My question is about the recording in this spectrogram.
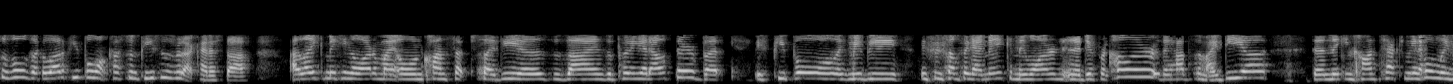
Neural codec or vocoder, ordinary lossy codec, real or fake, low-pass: codec, 16 kHz, 4 kbps, X-Codec, HuBERT features, trained on balanced general audio; AAC, 16 kbps; fake; 7.2 kHz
